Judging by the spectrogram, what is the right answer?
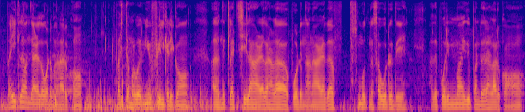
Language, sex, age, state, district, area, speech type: Tamil, male, 18-30, Tamil Nadu, Tiruvannamalai, urban, spontaneous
